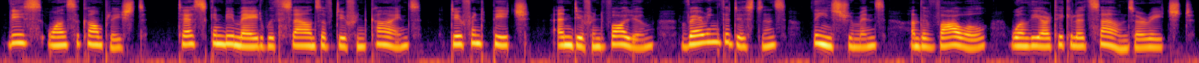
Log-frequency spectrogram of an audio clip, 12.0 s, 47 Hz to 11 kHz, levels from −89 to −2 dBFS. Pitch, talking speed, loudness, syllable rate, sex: 220 Hz, 155 wpm, -18 LUFS, 5.3 syllables/s, female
